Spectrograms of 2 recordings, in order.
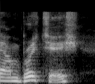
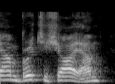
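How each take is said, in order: First: Said in the usual way. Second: Higher, smug mock Englishman. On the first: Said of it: "You don't hear a Scotsman say". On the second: Mocking the English who insist they're British, smug higher mimicry. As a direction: puff up like a proud Brit. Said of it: "But the English".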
